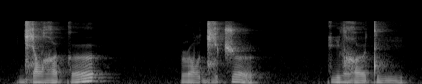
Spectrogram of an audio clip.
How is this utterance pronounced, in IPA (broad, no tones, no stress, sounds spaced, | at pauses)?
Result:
d͡ʑ ə lˠ ʁ ə k ɵ | ɭ ɵ lˠ d͡ʑ ə t͡ʃ ɵ | k i lʲ ʁ ɵ t i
